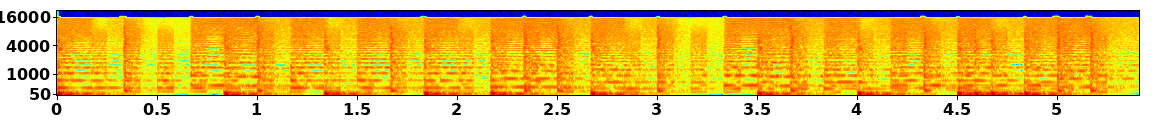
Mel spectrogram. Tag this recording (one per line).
drumloop
beat
trance
techno
loop
drum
